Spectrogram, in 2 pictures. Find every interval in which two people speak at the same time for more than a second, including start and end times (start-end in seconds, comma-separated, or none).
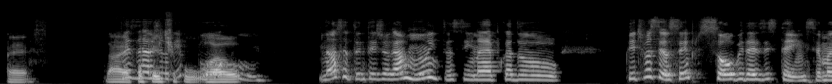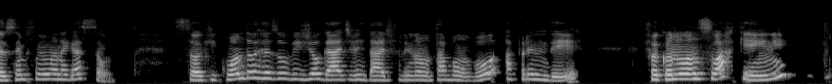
1.2-2.5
